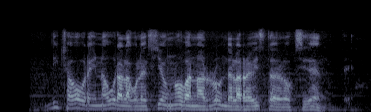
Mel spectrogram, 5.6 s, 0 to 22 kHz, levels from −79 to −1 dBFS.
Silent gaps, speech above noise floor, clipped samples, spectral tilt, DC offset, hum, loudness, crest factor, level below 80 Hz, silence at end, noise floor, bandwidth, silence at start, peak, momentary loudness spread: none; 32 dB; under 0.1%; -3 dB/octave; under 0.1%; none; -33 LUFS; 22 dB; -62 dBFS; 0.35 s; -65 dBFS; 8 kHz; 0.5 s; -12 dBFS; 8 LU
